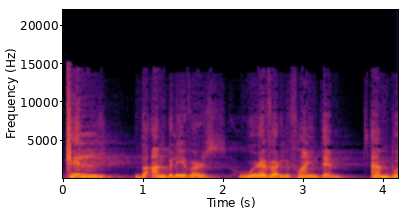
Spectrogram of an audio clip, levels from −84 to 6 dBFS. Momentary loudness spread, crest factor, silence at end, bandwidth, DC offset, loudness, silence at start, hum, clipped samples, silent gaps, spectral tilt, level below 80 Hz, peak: 14 LU; 12 dB; 0 s; 15 kHz; under 0.1%; -19 LUFS; 0.05 s; none; under 0.1%; none; -5 dB/octave; -54 dBFS; -6 dBFS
